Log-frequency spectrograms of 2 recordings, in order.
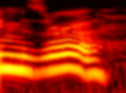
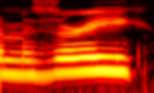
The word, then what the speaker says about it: Missouri: they say prescott and people that go to missouri say missouri until someone goes it's not missouri it's missouri or i may still not be saying it right i got things from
